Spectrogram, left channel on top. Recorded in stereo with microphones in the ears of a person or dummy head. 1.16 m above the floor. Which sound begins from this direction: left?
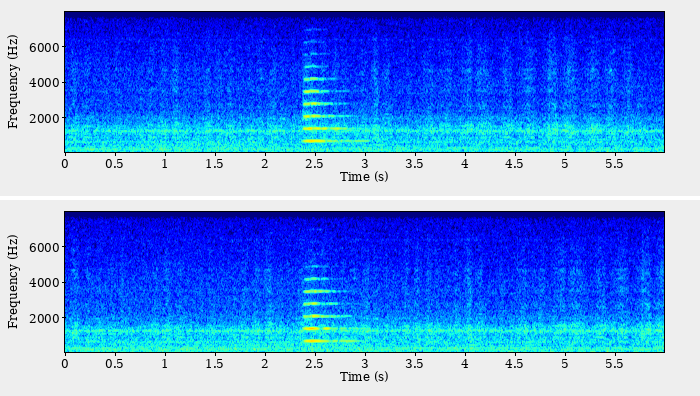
A trumpet, at 2.4 s.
